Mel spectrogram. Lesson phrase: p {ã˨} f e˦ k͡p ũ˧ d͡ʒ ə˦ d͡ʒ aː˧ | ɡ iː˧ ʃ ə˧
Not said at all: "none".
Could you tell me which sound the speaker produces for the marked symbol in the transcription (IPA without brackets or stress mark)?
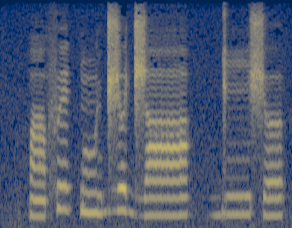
ã˨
